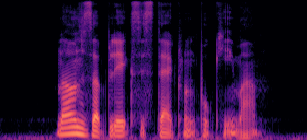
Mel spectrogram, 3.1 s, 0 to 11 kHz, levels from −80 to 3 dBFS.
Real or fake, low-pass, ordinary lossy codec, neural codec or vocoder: fake; none; none; autoencoder, 22.05 kHz, a latent of 192 numbers a frame, VITS, trained on many speakers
